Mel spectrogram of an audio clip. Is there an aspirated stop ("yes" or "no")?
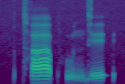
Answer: yes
